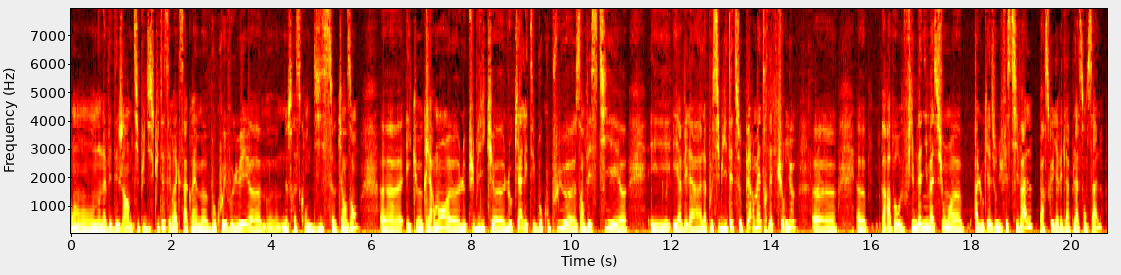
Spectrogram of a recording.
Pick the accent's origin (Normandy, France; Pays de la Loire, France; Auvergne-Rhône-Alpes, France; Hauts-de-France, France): Auvergne-Rhône-Alpes, France; Annecy; Je viens d'Annecy, je suis née à Annecy.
